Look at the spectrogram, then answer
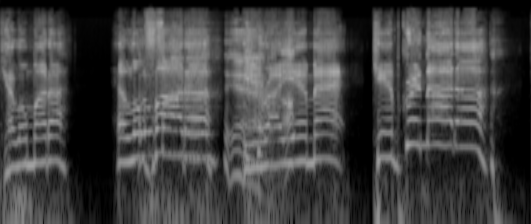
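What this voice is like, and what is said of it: Put-on Italian-sounding accent while singing. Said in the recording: “an Italian accent ... like written by this New York kid”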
